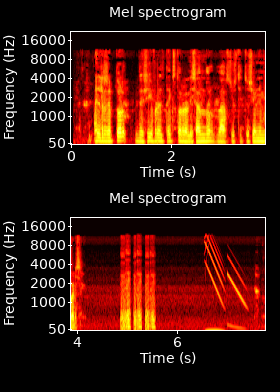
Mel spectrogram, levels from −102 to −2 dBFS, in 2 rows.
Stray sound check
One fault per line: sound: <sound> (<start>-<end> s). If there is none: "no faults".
sound: laugh (4.9-5.6 s)
sound: chirp (6.5-7.4 s)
